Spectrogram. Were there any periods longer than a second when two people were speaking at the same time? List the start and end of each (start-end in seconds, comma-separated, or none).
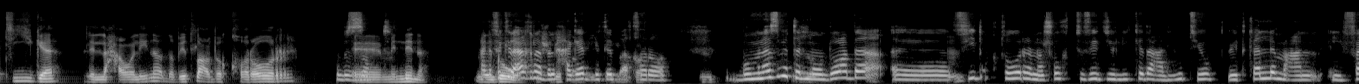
4.8-6.5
